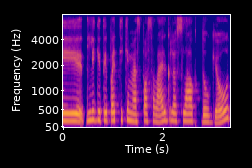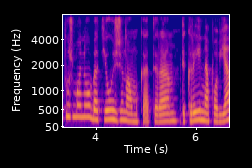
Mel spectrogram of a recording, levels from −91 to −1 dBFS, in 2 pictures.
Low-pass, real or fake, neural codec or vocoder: 7.2 kHz; real; none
